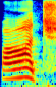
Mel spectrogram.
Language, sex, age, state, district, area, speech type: Hindi, female, 30-45, Rajasthan, Jaipur, urban, read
